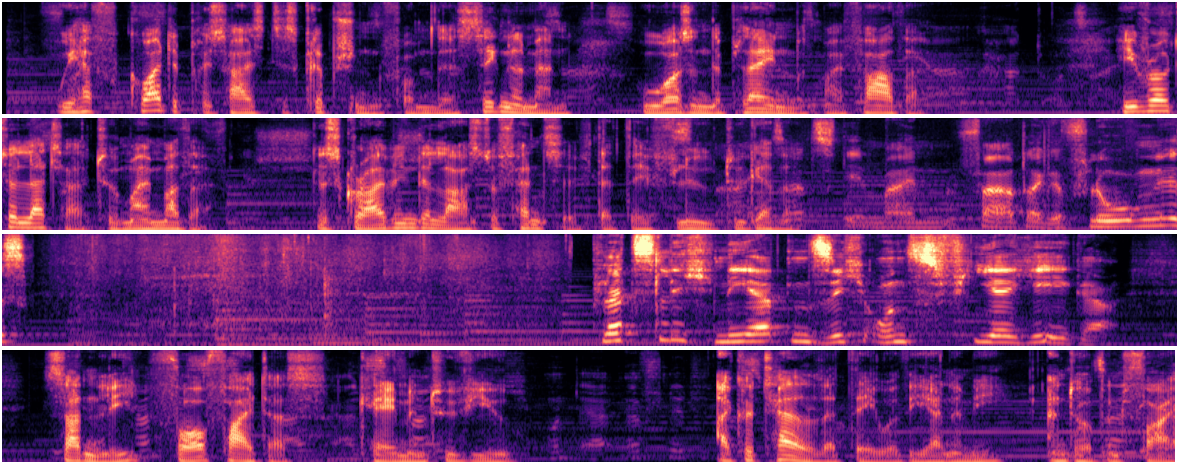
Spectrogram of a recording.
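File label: German English, male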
